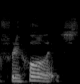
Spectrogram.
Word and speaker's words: frijoles: the water notice that in the word frijoles the j is pronounced like an h and in the word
